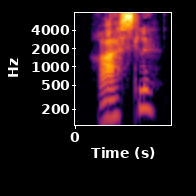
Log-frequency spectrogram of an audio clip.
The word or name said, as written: rasle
